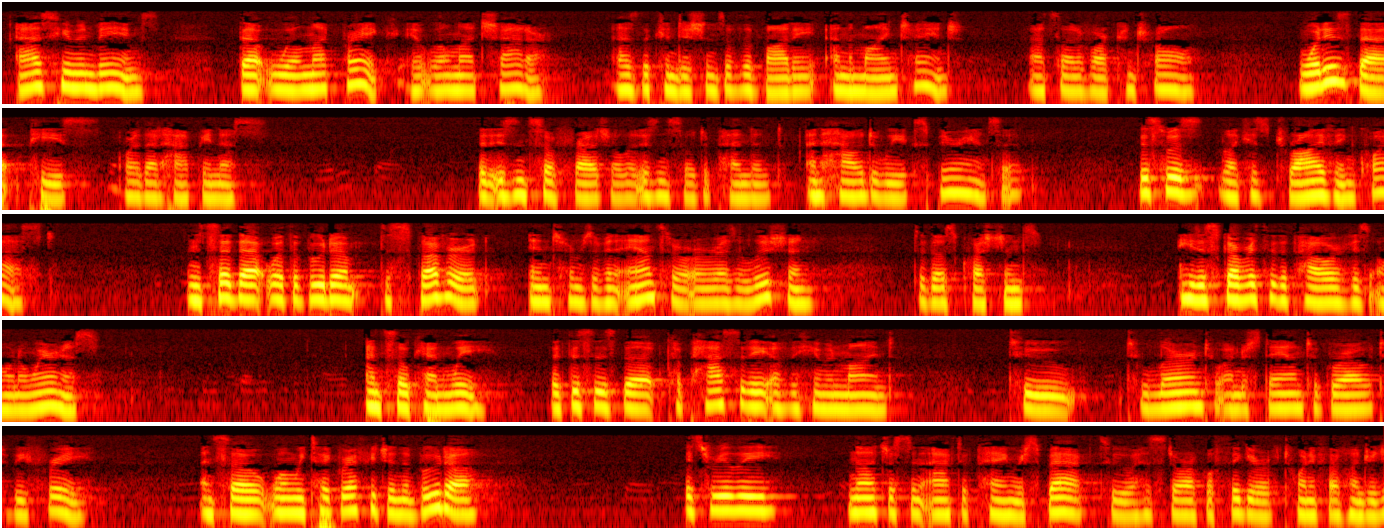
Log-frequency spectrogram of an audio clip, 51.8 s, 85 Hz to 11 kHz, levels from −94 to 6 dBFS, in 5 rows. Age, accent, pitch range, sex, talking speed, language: 50-69, American, 160-185 Hz, female, 145 wpm, English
